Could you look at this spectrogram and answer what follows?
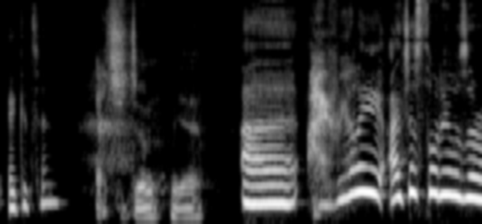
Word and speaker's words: Egerton: Taron Egerton, I think is the way you pronounce it. Egerton.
